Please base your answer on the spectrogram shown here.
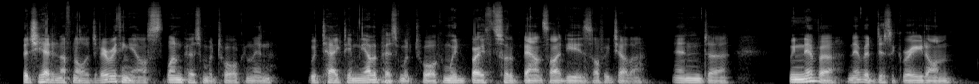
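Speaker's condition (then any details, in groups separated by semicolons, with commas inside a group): No condition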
